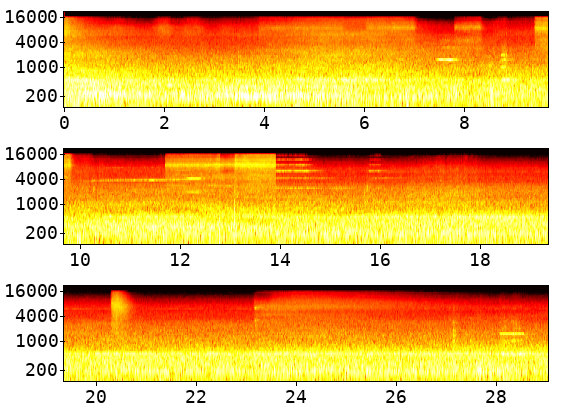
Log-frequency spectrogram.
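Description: SEPTA Silverliner IV electric commuter train rolling in and slowing to a stop, then standing with a steady electrical hum. The rumble is loudest in the first few seconds, and there is a faint, rising high squeal partway through as it stops.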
